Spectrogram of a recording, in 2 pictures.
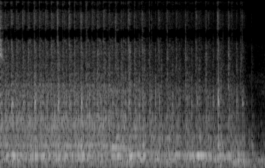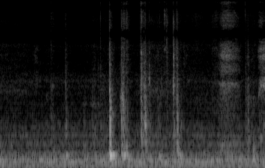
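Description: A sewing machine stitches a fabric medical mask, running in a fast close whir for about three seconds, then stopping, followed by quieter handling clicks and taps.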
